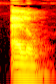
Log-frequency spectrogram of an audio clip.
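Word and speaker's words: allons: repeating the word allows alan's french word pronounced as aloe meaning we go or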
